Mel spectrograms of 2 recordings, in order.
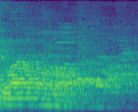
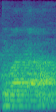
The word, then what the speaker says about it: Dewantara: Filosofi pendidikan Hajar Dewantoro. Ada yang menyebutkan Dewantara, ada yang menyebutkan Dewantoro. Tapi yang pasti tulisannya Dewantara, bacanya adalah Dewantoro. Karena orang Jawa pasti tulisannya A tapi bacanya O.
